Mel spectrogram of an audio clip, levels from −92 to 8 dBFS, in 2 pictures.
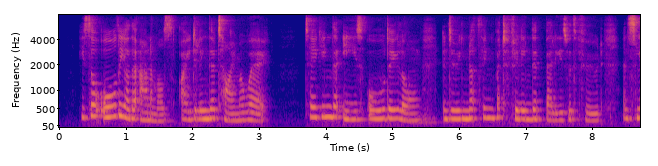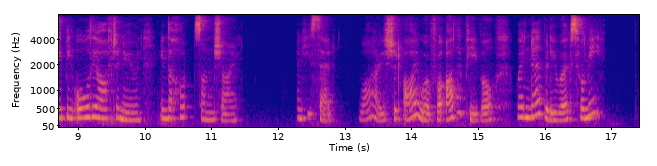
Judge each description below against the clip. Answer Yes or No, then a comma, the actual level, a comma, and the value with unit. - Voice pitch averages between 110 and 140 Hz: No, high, 230 Hz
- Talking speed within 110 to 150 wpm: No, average, 170 wpm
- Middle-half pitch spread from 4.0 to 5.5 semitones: Yes, average, 4.4 semitones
